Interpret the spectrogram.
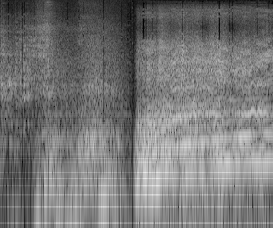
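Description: Car engine: first an even, noisy stretch, then after an abrupt cut about two and a half seconds in, the engine revs up and holds at a steady higher pitch.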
